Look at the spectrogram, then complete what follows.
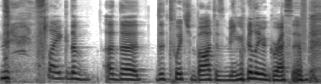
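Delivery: slow talk, words broken up by laughing. Explaining why the Twitch bot's messages are funny: laughing while talking. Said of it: "I'm laughing because".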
